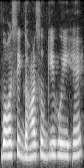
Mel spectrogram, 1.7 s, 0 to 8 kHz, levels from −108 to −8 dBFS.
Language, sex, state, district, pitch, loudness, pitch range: Hindi, female, Chhattisgarh, Sukma, 225 Hz, -17 LUFS, 215-235 Hz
